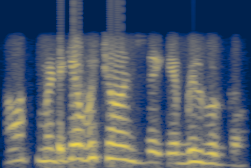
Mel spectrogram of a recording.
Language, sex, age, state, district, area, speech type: Kashmiri, male, 45-60, Jammu and Kashmir, Srinagar, urban, conversation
